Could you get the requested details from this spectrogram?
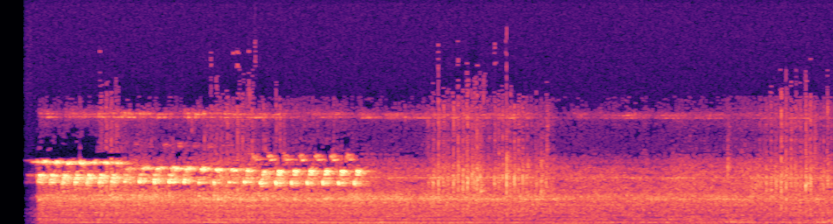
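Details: Goldfinch hybrid singing while bathing in a shower during the coronavirus period: a rapid, high, tinkling trill of repeated notes for about three seconds, then steady rushing water noise.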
